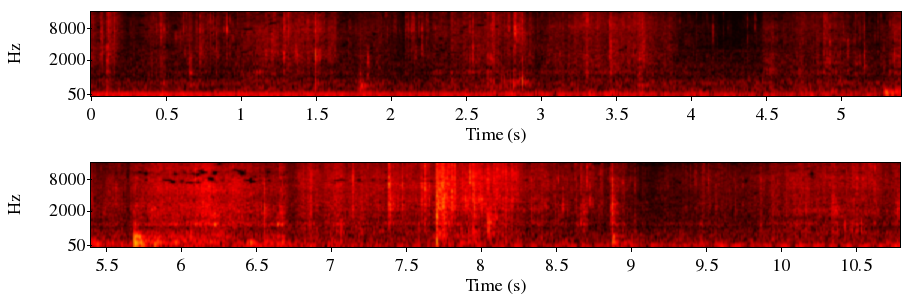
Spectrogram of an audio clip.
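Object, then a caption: Dried rose petals and flowers. Gloved hands pick up, squeeze and rub a pile of brittle dried rose petals and pink dried plumes, making dry, bright crinkling and crackling over a faint steady low hum. The rustling grows denser and louder in the middle, with sharper crunches, then eases back to softer crackles.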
